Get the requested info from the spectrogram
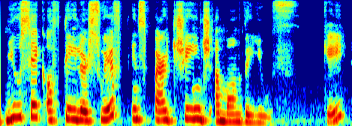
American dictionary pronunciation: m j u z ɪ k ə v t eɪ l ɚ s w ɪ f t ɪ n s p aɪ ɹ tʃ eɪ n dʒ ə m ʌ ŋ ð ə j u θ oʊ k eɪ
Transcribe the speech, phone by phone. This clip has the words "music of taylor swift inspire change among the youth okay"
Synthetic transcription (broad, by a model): m j u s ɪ k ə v t eɪ l ɚ s w ɪ f t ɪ n s p aɪ ɹ tʃ eɪ n dʒ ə m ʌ ŋ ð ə j u θ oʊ k eɪ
